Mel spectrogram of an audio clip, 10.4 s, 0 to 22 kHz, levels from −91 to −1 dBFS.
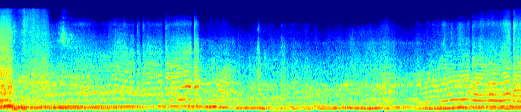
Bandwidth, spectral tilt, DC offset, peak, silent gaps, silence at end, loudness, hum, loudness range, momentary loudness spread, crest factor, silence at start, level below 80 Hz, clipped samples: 15 kHz; -7 dB/octave; under 0.1%; -4 dBFS; none; 0 s; -23 LUFS; none; 4 LU; 8 LU; 18 dB; 0 s; -52 dBFS; under 0.1%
